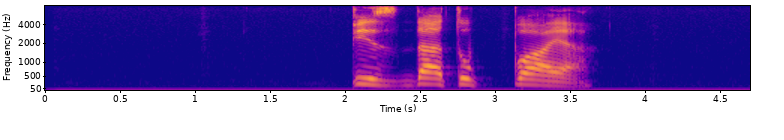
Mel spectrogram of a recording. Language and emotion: Russian, angry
